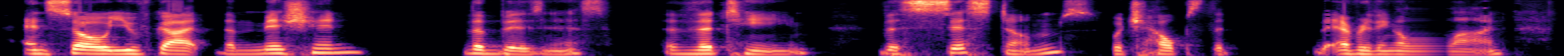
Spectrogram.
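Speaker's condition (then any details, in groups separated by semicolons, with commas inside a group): No condition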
